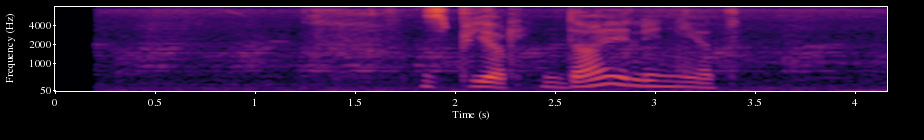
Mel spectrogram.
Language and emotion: Russian, neutral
